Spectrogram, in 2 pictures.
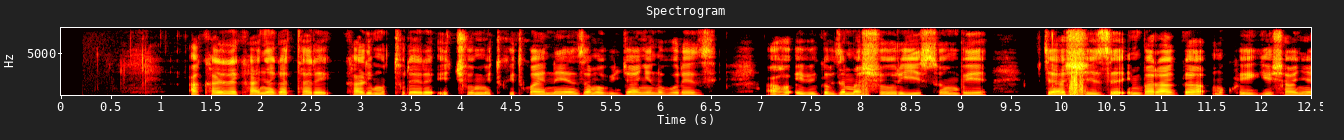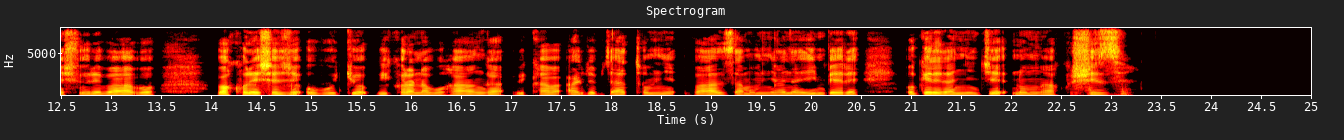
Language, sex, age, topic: Kinyarwanda, male, 25-35, education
